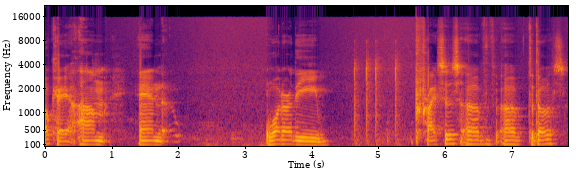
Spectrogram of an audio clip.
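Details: Adult man who stutters, speaking during a real phone call to a store clerk, to whom he discloses a speech problem; finding: stuttering.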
